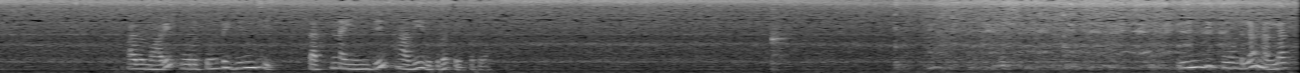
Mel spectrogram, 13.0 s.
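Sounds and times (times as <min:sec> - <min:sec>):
vegetables sizzling in oil: 0:00.0 - 0:13.0
ladle stirring in pot: 0:09.0 - 0:13.0.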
